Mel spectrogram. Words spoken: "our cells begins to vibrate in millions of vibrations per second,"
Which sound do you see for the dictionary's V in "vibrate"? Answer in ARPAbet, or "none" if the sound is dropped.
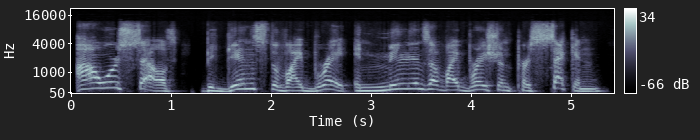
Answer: V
